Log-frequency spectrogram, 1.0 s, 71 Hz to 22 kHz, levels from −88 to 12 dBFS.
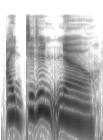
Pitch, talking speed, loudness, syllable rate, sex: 175 Hz, 175 wpm, -14 LUFS, 3.2 syllables/s, female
